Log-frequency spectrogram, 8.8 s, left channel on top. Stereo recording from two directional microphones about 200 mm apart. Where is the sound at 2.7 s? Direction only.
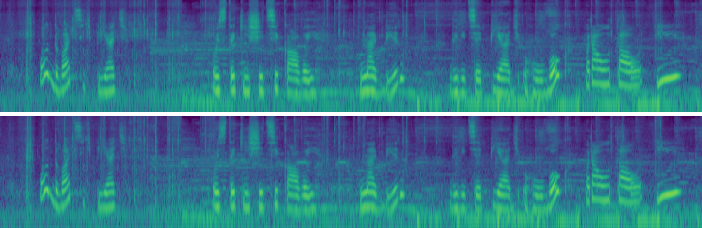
5° right (ahead or behind).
